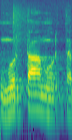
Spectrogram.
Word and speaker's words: மூர்த்தாமூர்த்த: இதை உச்சரிக்கும் பொழுது மூர்த்தாமூர்த்த பிராமணம் என்று சொல்கிறோம்.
